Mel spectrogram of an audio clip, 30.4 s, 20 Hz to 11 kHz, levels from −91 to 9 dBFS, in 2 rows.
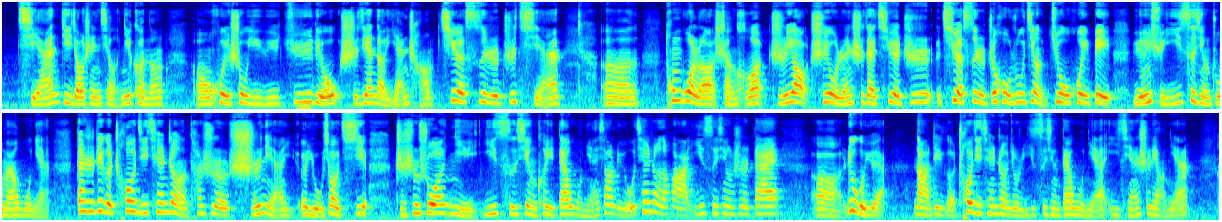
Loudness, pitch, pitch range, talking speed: -22 LUFS, 225 Hz, 200-255 Hz, 250 characters per minute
